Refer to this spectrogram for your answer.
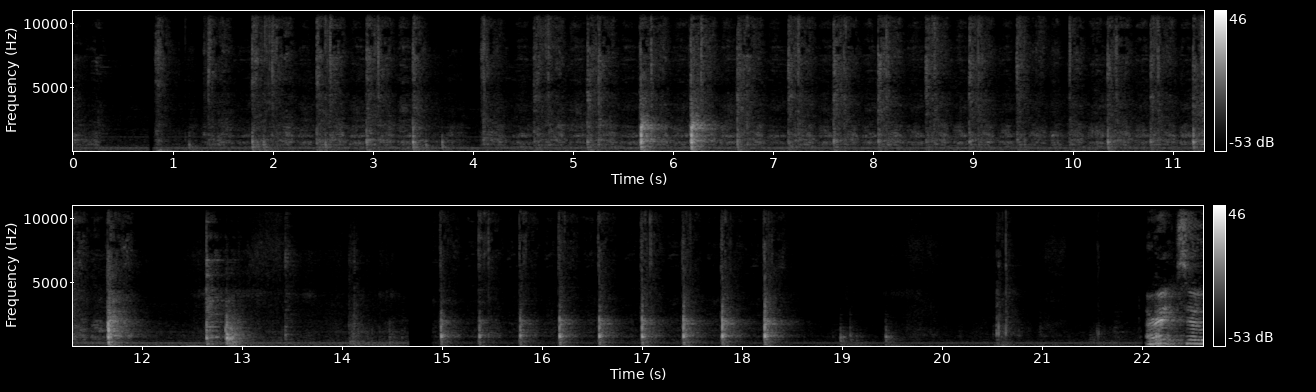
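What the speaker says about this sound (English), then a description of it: "I'm just gonna start slicing it. Rhubarb slices kind of like celery" A knife cuts through fibrous rhubarb stalks on a cutting board, giving a long run of sharp, evenly spaced chopping clicks, speeding up into a crisp steady rhythm near the end, close and clear.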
